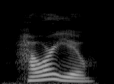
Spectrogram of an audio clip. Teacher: We often say it with a slight rise at the end.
